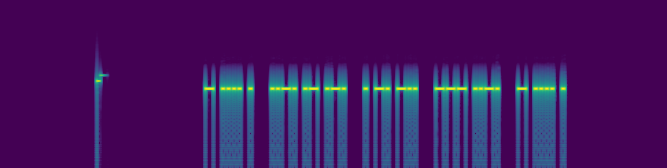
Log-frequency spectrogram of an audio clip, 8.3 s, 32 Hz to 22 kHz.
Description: Morse code, heard as a keyed tone, about 34 wpm, 700 Hz. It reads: THE FAR END OF THE
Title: Sets of 5 Words 35wpm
